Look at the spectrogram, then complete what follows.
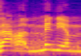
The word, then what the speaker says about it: aluminium: brit which means that all of you saying i'm pronouncing it wrong you've got it wrong it's aluminium baby the reason i'm using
